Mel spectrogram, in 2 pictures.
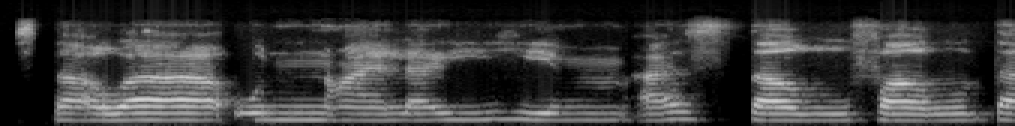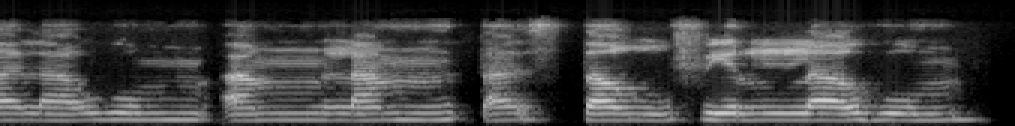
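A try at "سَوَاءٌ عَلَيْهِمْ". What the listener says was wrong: Ya, sawa. Panjangin, Mi.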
